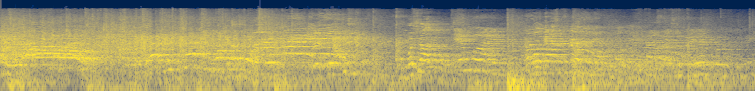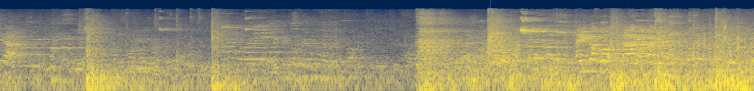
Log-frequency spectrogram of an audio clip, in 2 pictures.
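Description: A crowd of spectators talks and cheers in an echoing gym.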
